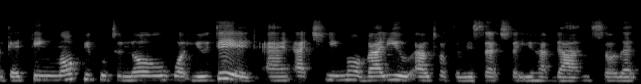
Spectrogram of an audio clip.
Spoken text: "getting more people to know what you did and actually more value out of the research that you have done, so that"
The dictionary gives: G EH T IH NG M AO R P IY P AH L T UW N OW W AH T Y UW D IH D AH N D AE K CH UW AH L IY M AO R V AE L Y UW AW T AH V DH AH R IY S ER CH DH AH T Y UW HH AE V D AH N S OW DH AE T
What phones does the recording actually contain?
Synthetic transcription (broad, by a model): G EH T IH NG M AO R P IY P AH L T UW N OW W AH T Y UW D IH D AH N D AE K CH UW AH L IY M AO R V AE L Y UW AW T AH V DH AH R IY S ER CH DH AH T Y UW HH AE V D AH N S OW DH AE T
